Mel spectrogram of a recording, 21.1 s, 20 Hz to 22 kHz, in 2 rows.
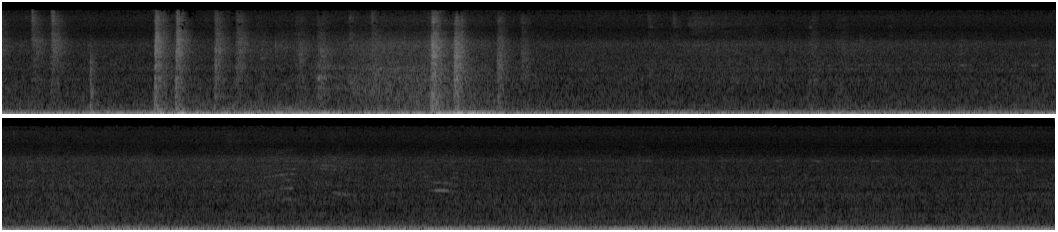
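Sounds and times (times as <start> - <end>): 
rail clicks and clunks: 0.0 - 6.9
train rolling into a station with low rumble: 0.0 - 21.0.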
